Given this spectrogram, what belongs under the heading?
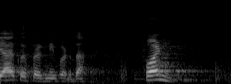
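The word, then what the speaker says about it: Pfund: फंड हाँ, P silent रहता है।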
